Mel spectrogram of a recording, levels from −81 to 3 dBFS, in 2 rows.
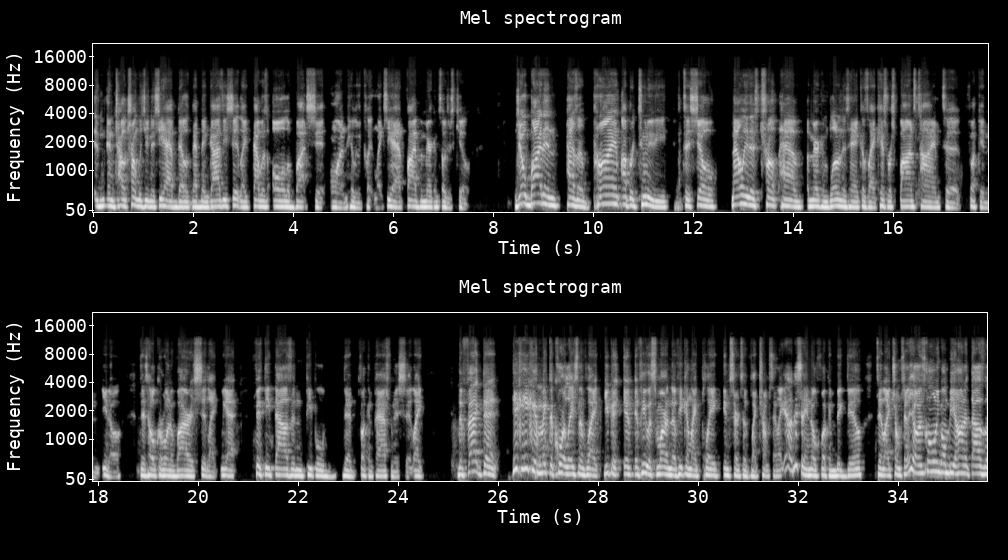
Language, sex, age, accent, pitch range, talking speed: English, male, 20-39, American, 130-165 Hz, 200 wpm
